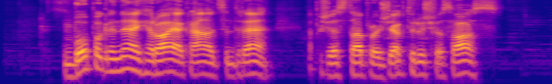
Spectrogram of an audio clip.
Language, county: Lithuanian, Telšiai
